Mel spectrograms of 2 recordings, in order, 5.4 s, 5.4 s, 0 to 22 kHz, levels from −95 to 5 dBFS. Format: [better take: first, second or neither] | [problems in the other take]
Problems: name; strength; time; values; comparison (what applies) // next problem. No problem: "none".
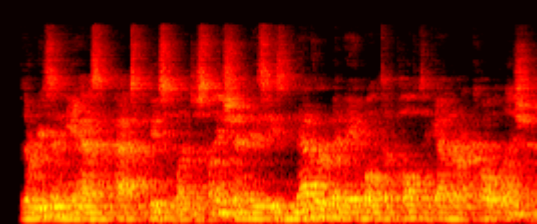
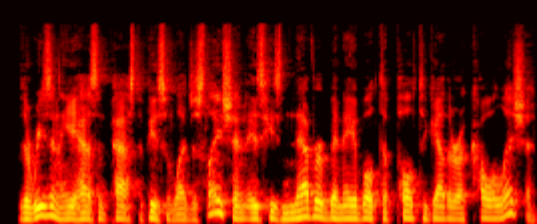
second | off-mic speech; far // room echo; noticeable; dies away in 1 s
